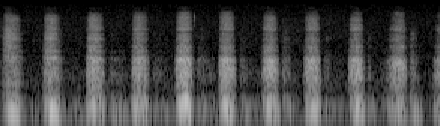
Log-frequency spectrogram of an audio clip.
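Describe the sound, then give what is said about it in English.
Short, quick inhaled breaths, about eleven in an even rhythm of roughly three per second, soft and with no other sound. “But imagine just doing this. Little breaths only in.”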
